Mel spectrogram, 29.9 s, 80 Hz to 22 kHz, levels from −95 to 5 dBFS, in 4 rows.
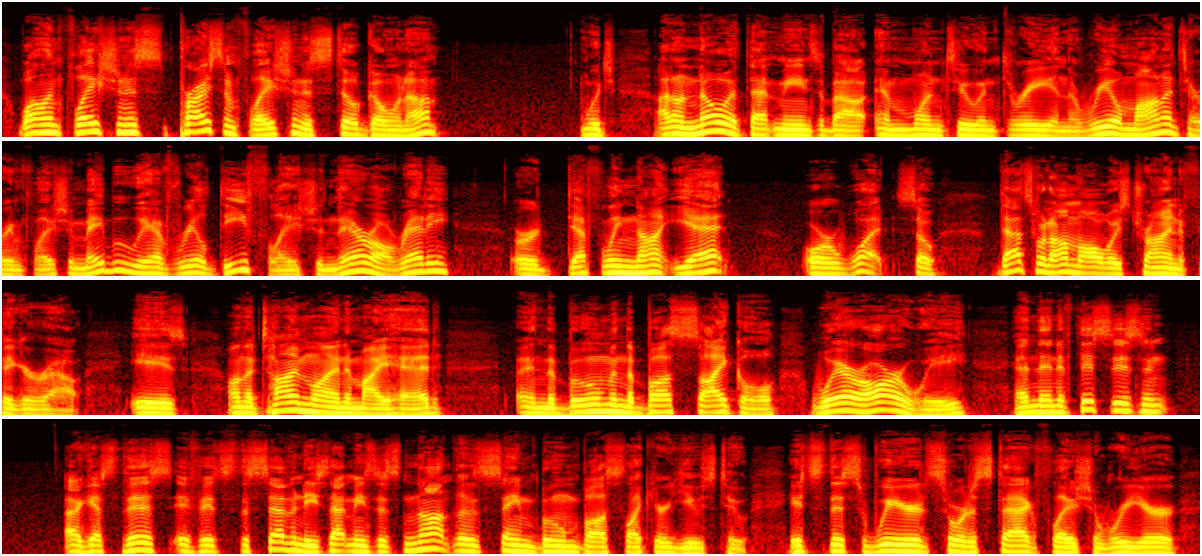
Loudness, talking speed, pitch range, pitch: -20 LUFS, 195 wpm, 120-155 Hz, 135 Hz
